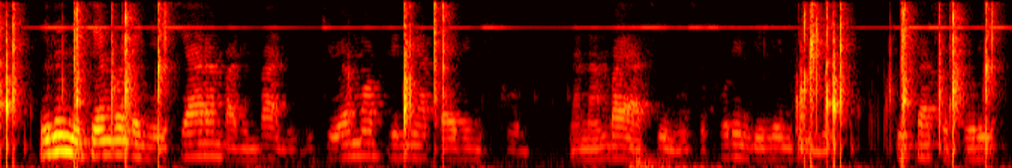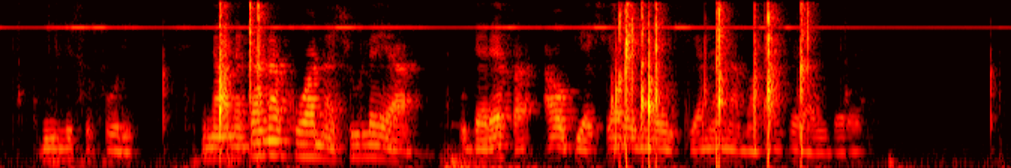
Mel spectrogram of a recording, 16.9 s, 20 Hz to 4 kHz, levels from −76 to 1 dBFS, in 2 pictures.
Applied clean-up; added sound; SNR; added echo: none; Crushing; -3 dB; none.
